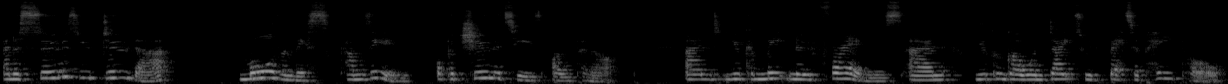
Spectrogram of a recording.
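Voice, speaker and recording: Animated woman co-host in an echoey room. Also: fairly high pitch, slow pace, far from the mic. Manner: animated, acts out quoted speech. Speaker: podcast co-host. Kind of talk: casual chat.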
